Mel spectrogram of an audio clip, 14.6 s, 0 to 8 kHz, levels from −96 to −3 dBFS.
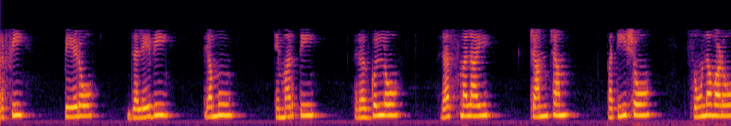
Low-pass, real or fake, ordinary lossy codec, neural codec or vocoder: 7.2 kHz; real; AAC, 16 kbps; none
